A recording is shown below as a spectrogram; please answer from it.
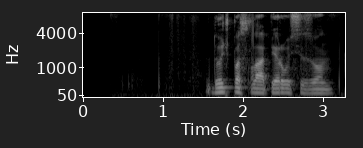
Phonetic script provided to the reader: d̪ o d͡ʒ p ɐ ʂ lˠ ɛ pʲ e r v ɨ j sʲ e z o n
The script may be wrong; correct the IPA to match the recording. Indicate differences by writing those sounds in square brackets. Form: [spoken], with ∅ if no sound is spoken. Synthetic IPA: d̪ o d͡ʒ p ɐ [s] lˠ [a] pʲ e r v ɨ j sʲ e z o n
